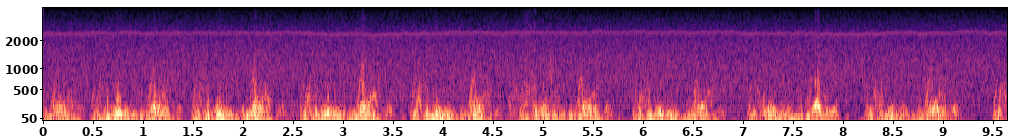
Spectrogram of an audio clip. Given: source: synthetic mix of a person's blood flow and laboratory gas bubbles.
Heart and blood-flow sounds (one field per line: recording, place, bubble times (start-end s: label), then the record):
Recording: Doppler ultrasound of blood flow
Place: precordium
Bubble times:
4.63-5.23 s: bubbles
From the record:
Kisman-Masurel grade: 211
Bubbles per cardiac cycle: several, 3 to 8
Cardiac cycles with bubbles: 1 to 10%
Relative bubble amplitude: barely perceptible (0.100 to 0.250)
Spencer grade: 1 (occasional bubble signal discernible with the cardiac motion signal, with majority of cardiac periods free of bubbles)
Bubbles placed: only in the low amplitude regions of the cardiac cycle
